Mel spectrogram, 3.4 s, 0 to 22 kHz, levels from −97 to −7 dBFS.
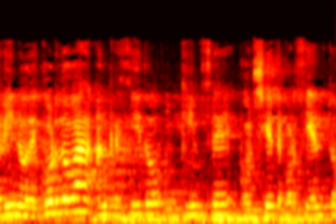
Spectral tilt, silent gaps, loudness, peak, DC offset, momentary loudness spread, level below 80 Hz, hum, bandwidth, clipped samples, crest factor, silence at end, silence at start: -5 dB/octave; none; -27 LUFS; -10 dBFS; under 0.1%; 9 LU; -44 dBFS; none; 11 kHz; under 0.1%; 18 dB; 0 s; 0 s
